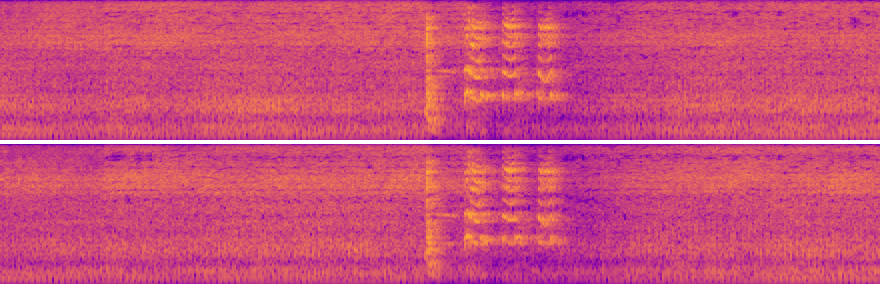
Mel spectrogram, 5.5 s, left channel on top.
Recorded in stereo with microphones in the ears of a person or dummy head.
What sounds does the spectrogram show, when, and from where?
2.6 s laughter: 10° left (ahead or behind), 0.9 m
